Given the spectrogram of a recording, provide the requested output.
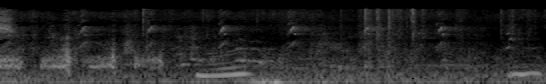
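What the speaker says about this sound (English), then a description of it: "Currawongs." Wild Australian currawongs call with rising whistled notes near a backyard feeding spot, with flapping wings and rustling around them, and a person speaks briefly.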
